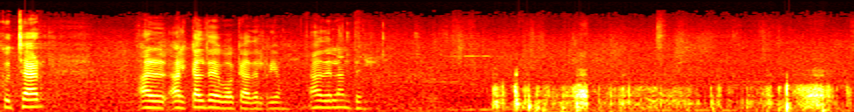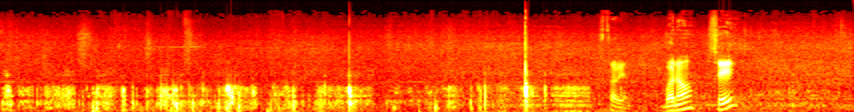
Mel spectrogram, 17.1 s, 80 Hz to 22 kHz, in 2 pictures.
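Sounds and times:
microphone handling noise: 4.9s - 14.6s.

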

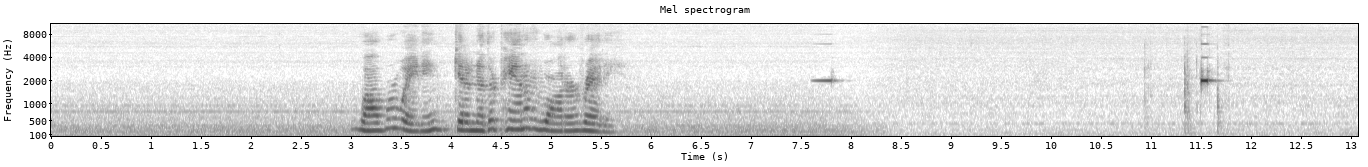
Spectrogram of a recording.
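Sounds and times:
oven control panel beeps: 7.6s - 8.0s, 11.5s - 11.7s.

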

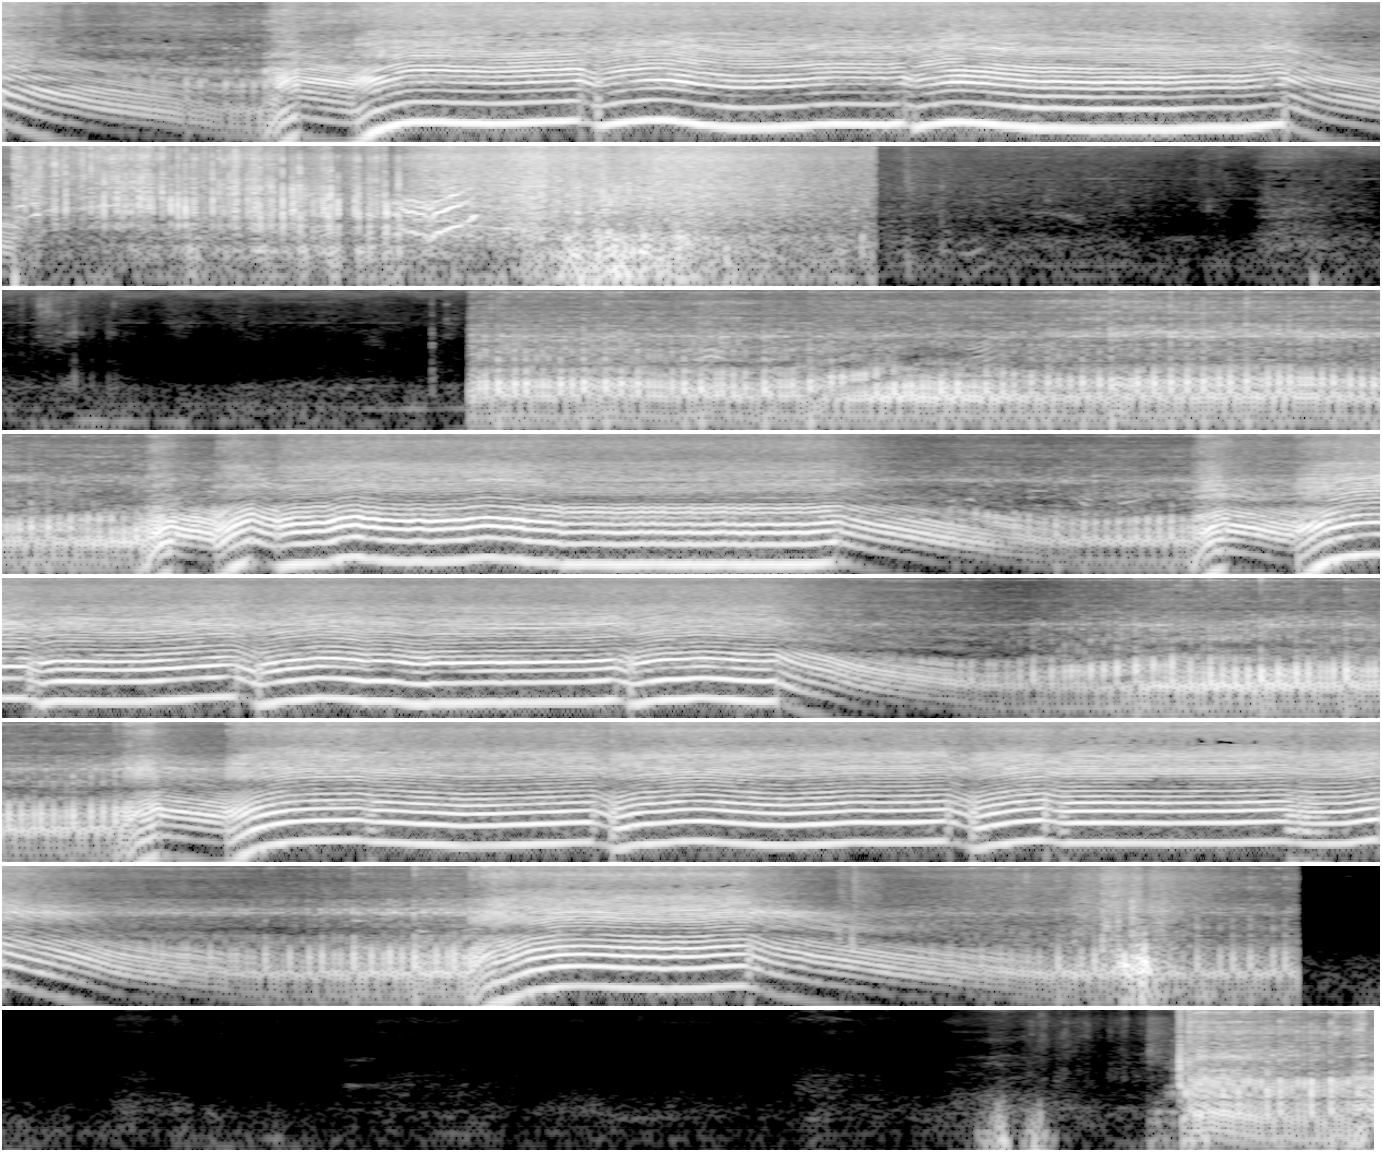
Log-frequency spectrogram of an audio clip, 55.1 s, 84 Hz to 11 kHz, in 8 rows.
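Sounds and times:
chainsaw revving and idling: 0.0s - 11.3s, 16.1s - 47.9s, 54.0s - 55.0s.

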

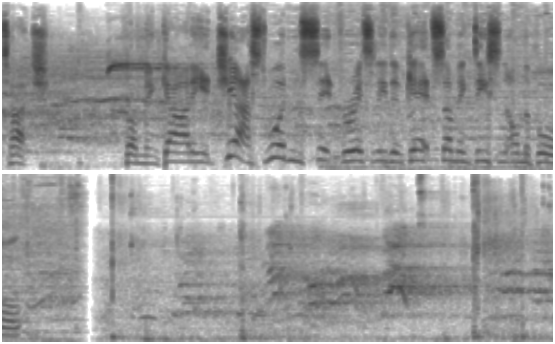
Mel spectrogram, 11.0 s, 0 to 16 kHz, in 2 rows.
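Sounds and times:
players calling out: 0.0s - 6.3s.

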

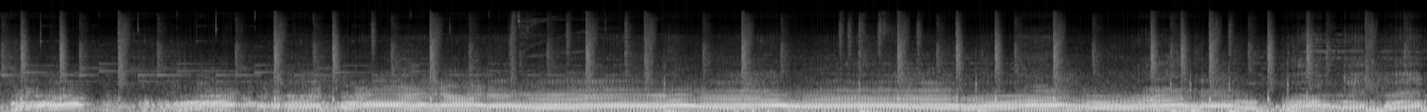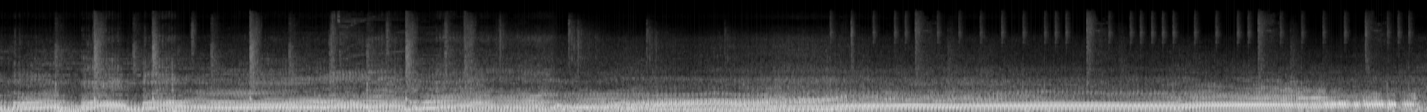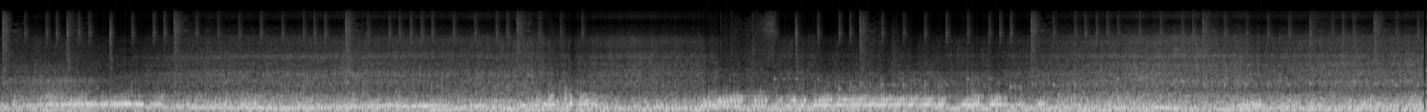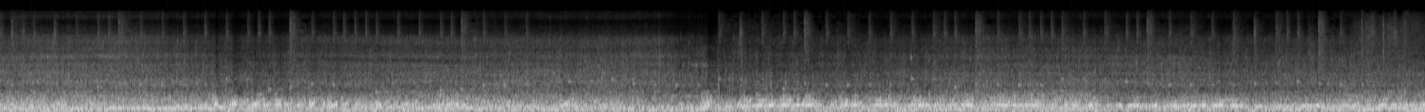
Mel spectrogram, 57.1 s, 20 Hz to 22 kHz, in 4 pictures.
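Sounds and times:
music track: 0.0s - 57.0s
quad engine revving: 0.0s - 57.0s.

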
